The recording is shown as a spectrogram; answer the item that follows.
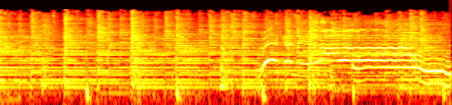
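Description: A rock band playing live, with drums and guitar. A male lead voice comes in singing about three and a half seconds in.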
